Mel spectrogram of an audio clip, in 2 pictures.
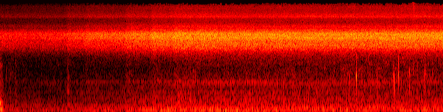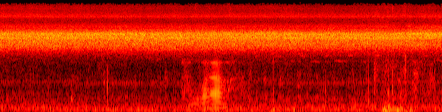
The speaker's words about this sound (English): can I play you a real clip of cicadas? Oh, yeah. So we were walking the dogs right before we did the show. And here we go. This is real. This is not a joke.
